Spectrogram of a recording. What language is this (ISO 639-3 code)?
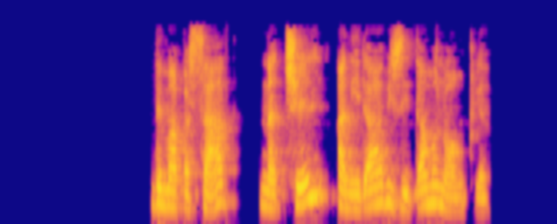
cat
